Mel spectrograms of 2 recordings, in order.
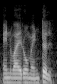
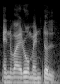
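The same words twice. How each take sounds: The two takes are said the same way.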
